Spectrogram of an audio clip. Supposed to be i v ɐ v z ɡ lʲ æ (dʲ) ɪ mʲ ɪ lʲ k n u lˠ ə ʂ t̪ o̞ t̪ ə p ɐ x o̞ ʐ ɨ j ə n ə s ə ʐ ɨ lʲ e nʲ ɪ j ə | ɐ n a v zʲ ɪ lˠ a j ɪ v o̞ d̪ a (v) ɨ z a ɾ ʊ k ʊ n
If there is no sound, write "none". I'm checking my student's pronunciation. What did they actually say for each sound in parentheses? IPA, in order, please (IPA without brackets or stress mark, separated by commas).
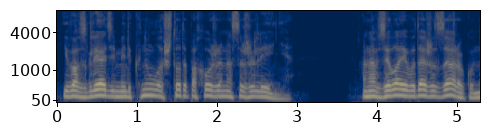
dʲ, ʐ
